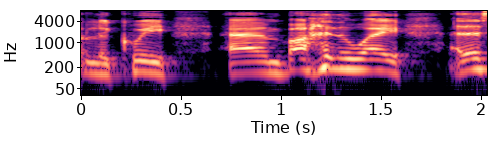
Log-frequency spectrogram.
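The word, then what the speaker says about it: L'Équipe: This is according to L'Equipe. I think I said it wrong. I think apparently it's like L'Equipe.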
